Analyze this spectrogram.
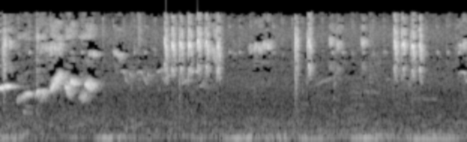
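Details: Konin blorok in full song to provoke other konin, a contest training master: opens with a wavering warbled whistle, then sharp stuttering high trills and scattered thin chips.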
